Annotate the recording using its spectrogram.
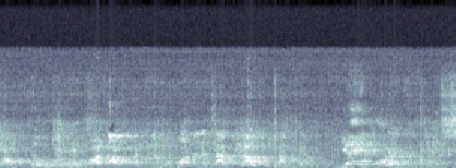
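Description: Young performers' voices speaking lines on stage, too distant and unclear to make out words.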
